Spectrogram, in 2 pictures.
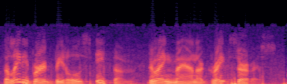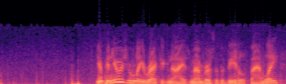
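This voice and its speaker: A mid-pitched American narrator reads a script for a 1950s-style classroom film at normal speed, his voice very animated and rising and falling expressively. Addressing young viewers, he explains in a folksy, chatty tone. Faint noise sits under the muffled, dull 1950 optical soundtrack.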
